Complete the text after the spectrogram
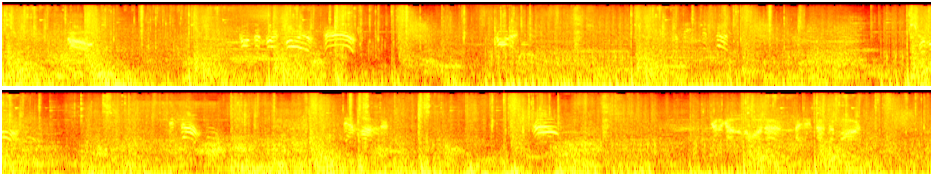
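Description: A monstrous creature shrieks in high, wavering cries.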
